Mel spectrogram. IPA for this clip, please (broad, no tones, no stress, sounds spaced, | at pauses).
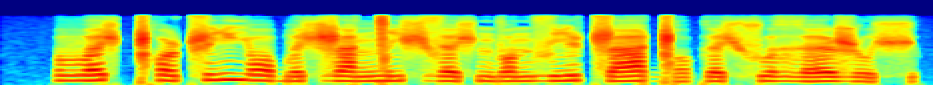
β ɐ ʃ ǁʰ ɔ ʈ͡ʂ i j ɔ b ɜ ʃ ʐ a ŋ͡ǀ i ʃ z ɜ ʃ n d ɔ n z i ʈ͡ʂ a ɡ͡ǁ ɔ k ɜ ʃ sʷ ɐ ɣ ɜ ʐ ʊ ʃ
